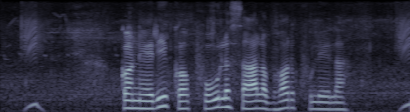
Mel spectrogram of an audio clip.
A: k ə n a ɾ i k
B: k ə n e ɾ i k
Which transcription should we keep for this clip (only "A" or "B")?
B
